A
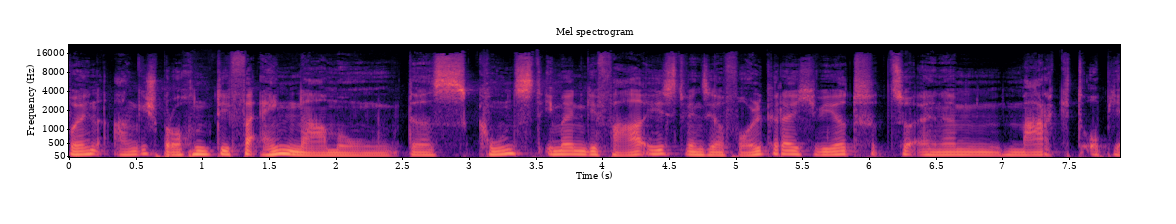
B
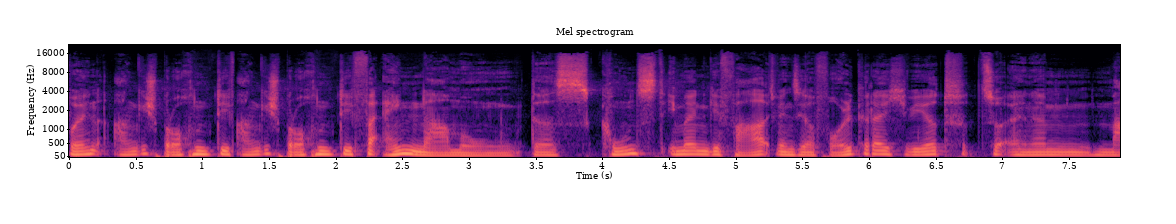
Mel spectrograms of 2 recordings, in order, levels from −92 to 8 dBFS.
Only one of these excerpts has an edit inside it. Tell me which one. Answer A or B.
B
